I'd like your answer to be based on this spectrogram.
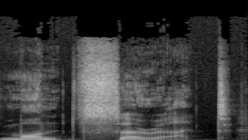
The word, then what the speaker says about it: Montserrat: Not many people pronounce it correctly. It's Montserrat. Left there many years ago.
